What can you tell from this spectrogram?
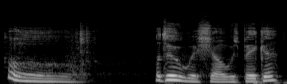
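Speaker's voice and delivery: a sighing wish, put-on voice; sighed. A narrator's reading. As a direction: sigh it out wistfully. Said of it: "he sighed".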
